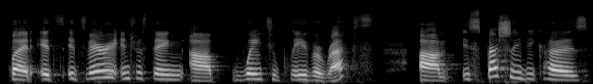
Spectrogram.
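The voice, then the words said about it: Russian accent. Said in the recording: “that's my accent. Which, by the way, comes because I was born and I grew up in Russia”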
